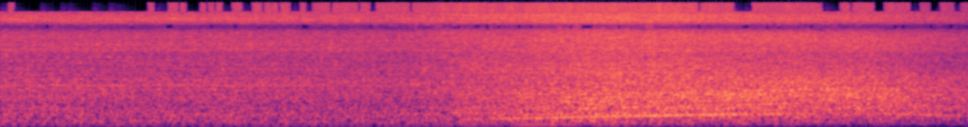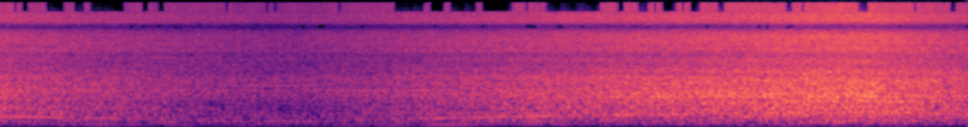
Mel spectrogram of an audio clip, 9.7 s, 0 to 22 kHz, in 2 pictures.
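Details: 2001 Jeep Cherokee XJ, 4.0L straight six, automatic, 73k miles, start-up: steady, even note rising and settling smoothly with no knocks or ticks; runs great, good oil pressure, no overheating.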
